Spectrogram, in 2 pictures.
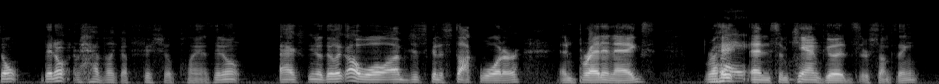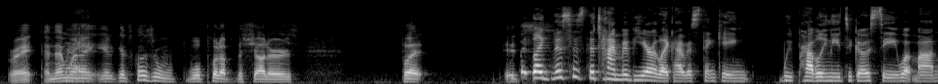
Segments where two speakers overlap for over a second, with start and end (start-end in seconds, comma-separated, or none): none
